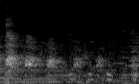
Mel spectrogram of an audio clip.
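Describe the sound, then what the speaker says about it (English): Village chickens cluck in a string of close, repeated clucks with short gaps between them, fairly clear against a quiet rural background. "The chickens, especially when you live with them for quite some time and they're always making their noises."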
